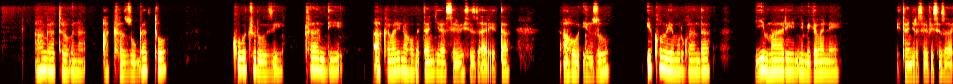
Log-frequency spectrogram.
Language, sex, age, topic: Kinyarwanda, male, 18-24, government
